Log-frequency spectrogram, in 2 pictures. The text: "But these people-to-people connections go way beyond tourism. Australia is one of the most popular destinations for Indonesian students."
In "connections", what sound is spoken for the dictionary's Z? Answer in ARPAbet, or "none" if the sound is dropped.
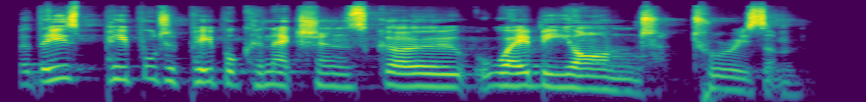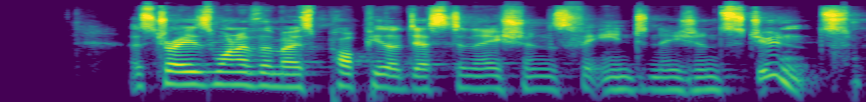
Z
